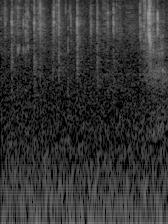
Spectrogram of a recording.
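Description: Faint, light taps and clicks of a stylus writing on a digital tablet.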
